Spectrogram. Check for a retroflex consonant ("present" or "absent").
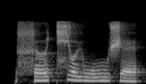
absent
